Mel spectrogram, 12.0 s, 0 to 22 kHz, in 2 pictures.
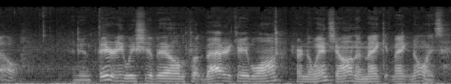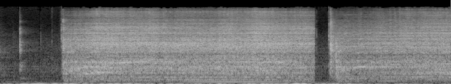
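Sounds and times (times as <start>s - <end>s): winch motor humming and whining: 6.8s - 12.0s.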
